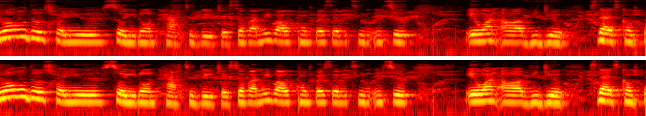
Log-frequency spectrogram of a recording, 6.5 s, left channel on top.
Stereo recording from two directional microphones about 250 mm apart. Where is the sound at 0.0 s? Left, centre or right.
Centre; by 3.2 s right.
